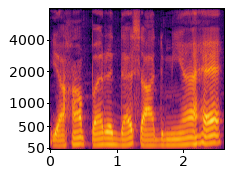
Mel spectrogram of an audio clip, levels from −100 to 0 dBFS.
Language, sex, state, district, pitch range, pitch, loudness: Hindi, male, Jharkhand, Ranchi, 115-140 Hz, 125 Hz, -17 LUFS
